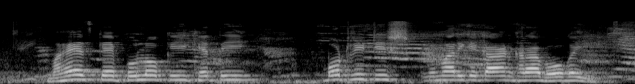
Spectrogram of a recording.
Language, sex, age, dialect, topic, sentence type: Hindi, female, 18-24, Marwari Dhudhari, agriculture, statement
